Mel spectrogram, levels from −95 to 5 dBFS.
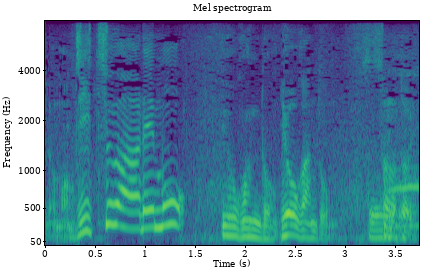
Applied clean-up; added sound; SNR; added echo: none; none; none; none.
